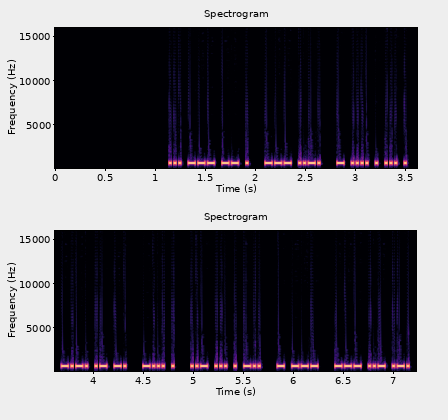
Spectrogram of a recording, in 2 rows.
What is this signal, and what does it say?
Morse code, heard as a keyed tone, about 52 wpm, 700 Hz. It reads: SOME OF THESE CAN BE USED TO OUR
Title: Sentences from Top 1000 Words - Review Part 6 - 50wpm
